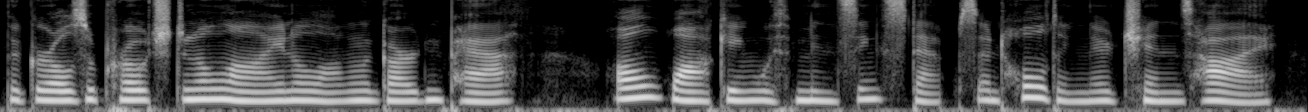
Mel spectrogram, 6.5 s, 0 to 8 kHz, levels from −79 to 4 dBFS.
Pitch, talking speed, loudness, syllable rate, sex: 215 Hz, 185 wpm, -15 LUFS, 4.5 syllables/s, female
